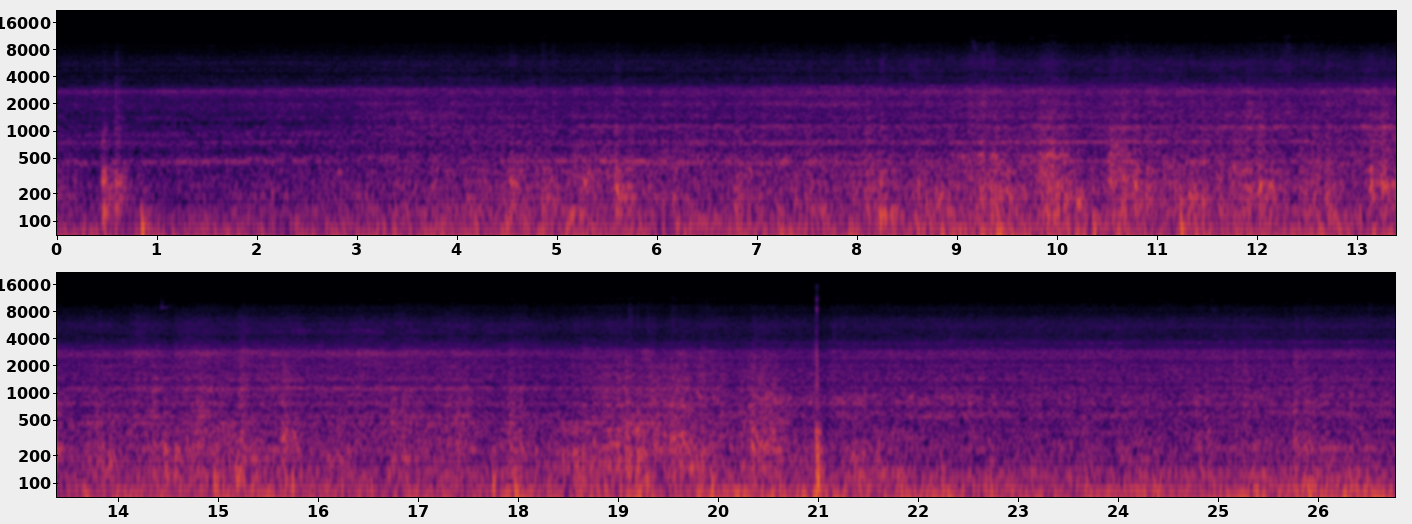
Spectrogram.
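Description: Musashino Line electric train heard from inside the carriage, running along with a steady noise of wheels on rails that grows louder over the first several seconds. A single sharp click sounds about twenty seconds in.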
